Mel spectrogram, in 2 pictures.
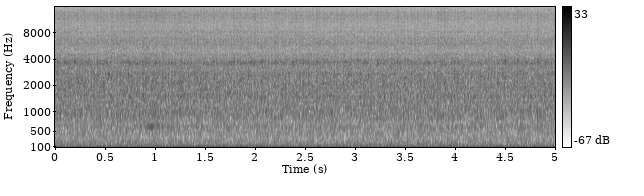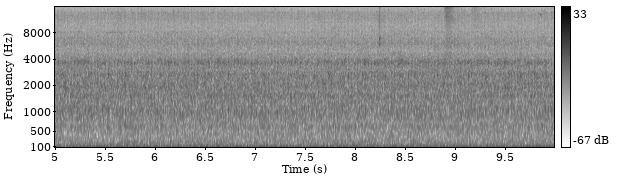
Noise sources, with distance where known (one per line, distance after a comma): engine of unclear size, near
